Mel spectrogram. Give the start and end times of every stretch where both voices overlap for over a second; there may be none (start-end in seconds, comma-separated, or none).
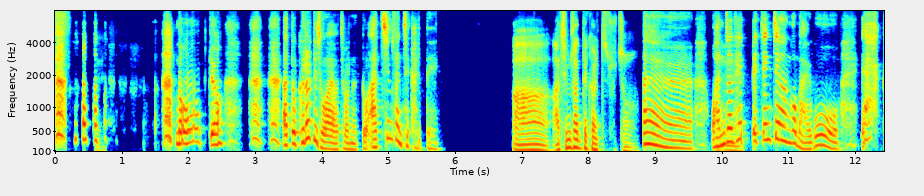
none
